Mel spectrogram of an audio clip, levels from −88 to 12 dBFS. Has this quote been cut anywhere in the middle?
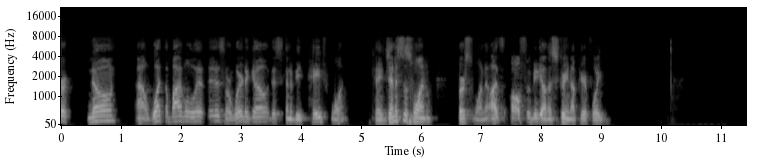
no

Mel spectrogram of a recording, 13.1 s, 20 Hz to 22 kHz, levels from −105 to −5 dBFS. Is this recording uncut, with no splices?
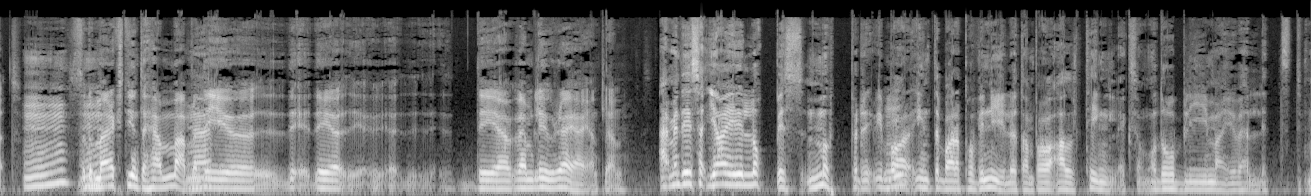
yes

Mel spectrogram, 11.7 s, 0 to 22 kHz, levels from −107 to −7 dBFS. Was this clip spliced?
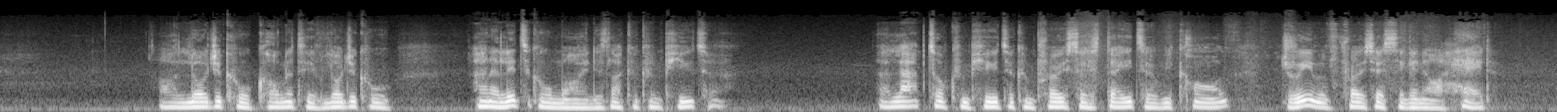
no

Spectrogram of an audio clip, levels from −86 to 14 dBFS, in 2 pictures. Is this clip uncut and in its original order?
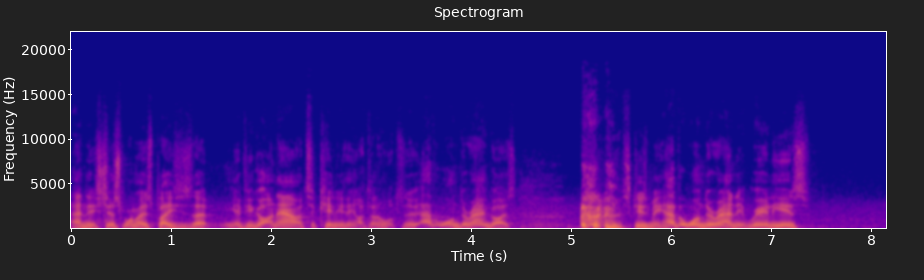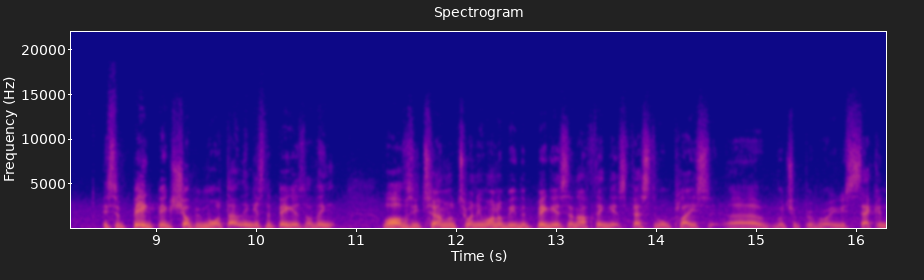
yes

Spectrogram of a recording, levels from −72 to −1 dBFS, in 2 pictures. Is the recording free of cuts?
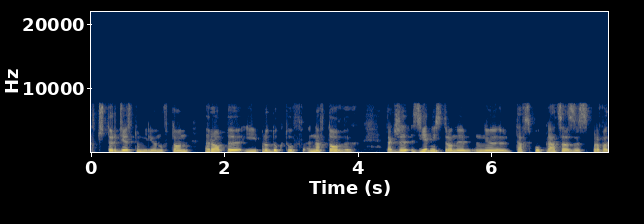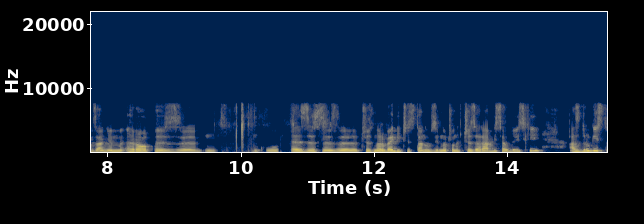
no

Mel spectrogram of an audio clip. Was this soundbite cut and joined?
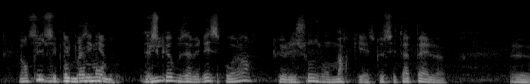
yes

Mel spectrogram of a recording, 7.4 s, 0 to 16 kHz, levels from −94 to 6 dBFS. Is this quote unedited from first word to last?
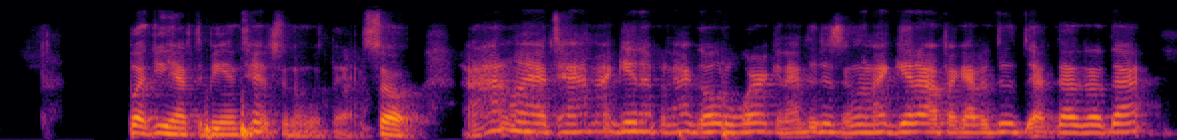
yes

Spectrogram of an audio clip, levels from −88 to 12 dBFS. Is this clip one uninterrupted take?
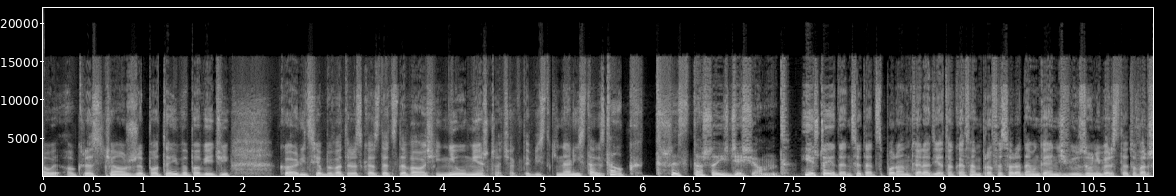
no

